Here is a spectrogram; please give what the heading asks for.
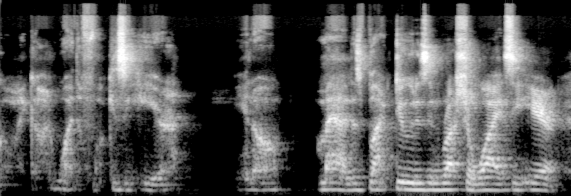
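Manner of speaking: imitated whisper behind someone's back; hushed muttering. Voicing immigrants muttering about him.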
